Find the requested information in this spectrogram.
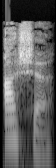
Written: usher

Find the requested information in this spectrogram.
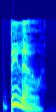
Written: billow

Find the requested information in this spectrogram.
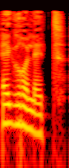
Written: aigrelet

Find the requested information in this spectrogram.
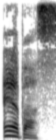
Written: Airbus

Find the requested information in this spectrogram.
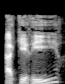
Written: acquérir

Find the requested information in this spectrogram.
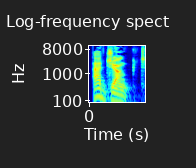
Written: adjunct

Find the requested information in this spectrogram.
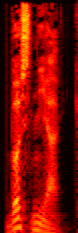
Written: bosniaque

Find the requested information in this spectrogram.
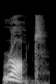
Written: rot

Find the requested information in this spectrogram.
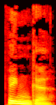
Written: finger

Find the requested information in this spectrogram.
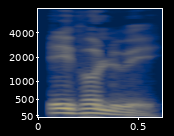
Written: évoluer

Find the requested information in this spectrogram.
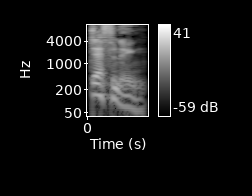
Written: deafening

